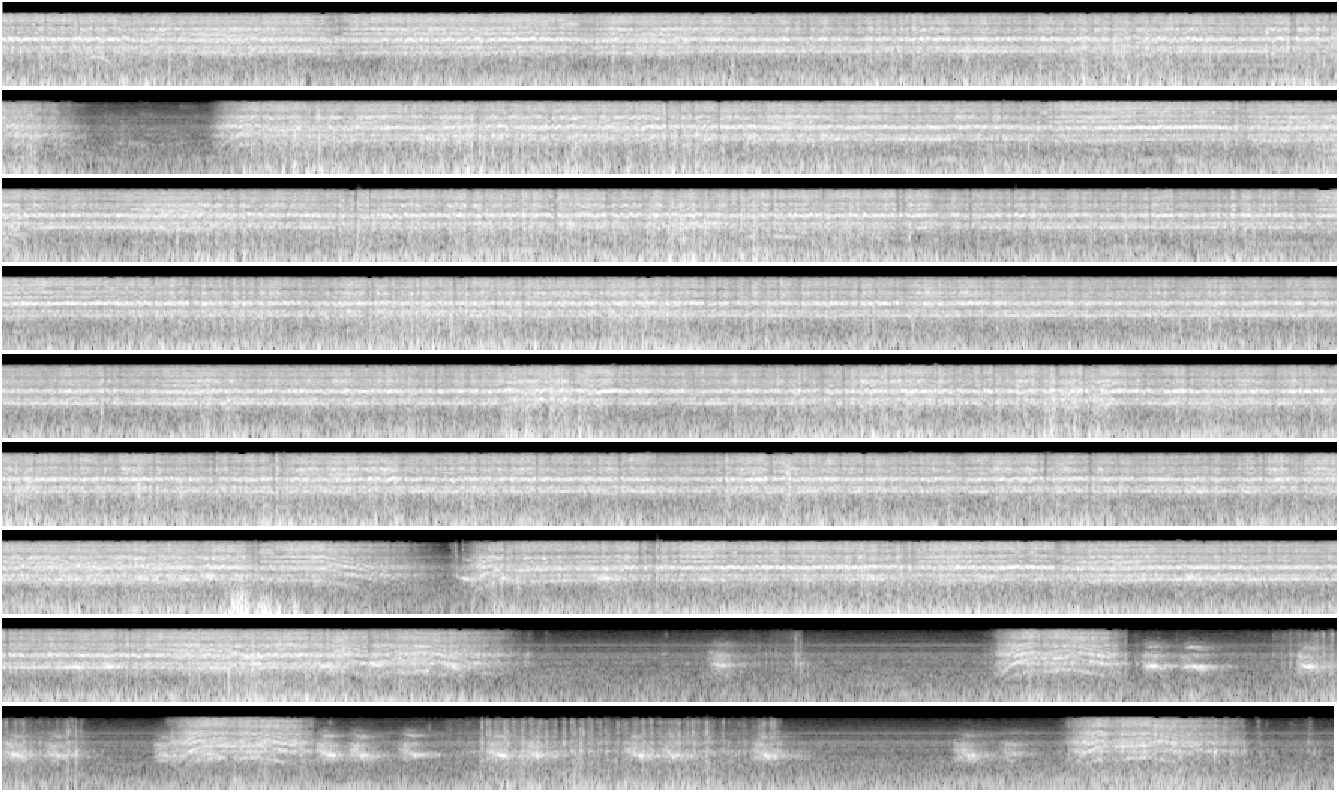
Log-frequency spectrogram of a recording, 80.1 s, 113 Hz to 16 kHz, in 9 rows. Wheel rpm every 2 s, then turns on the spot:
220, 220, 230, 230, 140, 150, 220, 220, 230, 220, 230, 230, 230, 230, 230, 230, 230, 240, 230, 240, 230, 240, 230, 230, 240, 240, 230, 180, 140, 230, 230, 230, 150, 0, 40, 20, 70, 20, 0, 50.
68-76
